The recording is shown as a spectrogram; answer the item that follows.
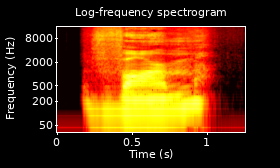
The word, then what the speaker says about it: vam: The mantra for it is Varm, V-A-R-M. That's how you pronounce it. It's actually spelled V-A-M.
